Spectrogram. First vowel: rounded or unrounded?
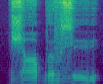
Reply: unrounded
